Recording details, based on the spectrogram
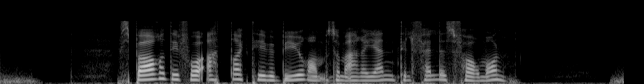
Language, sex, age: Norwegian, female, 25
